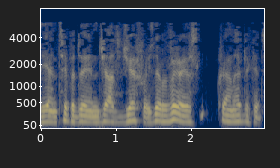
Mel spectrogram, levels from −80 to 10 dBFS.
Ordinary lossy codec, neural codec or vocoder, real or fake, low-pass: MP3, 24 kbps; codec, 16 kHz, 4 kbps, X-Codec, HuBERT features, trained on balanced general audio; fake; 7.2 kHz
